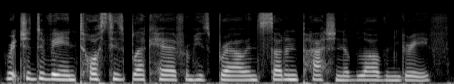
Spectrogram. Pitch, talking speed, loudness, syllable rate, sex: 215 Hz, 210 wpm, -19 LUFS, 5.0 syllables/s, female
